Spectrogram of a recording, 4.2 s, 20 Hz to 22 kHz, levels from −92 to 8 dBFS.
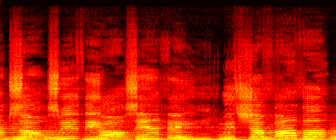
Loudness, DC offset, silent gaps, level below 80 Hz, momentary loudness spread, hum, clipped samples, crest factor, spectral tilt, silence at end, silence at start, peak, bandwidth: -19 LUFS; under 0.1%; none; -26 dBFS; 6 LU; none; under 0.1%; 16 dB; -4 dB/octave; 0 s; 0 s; -4 dBFS; 17.5 kHz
